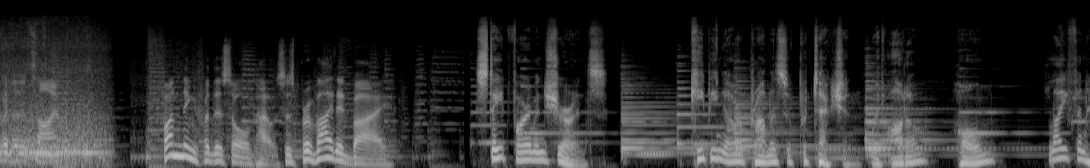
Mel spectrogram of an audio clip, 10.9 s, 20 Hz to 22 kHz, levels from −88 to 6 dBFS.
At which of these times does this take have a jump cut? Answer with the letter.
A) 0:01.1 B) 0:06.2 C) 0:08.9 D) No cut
A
